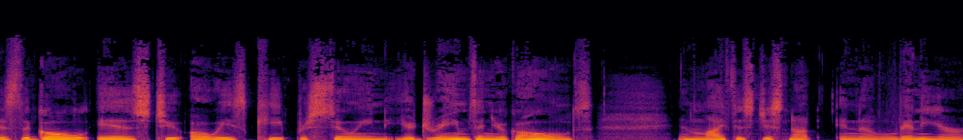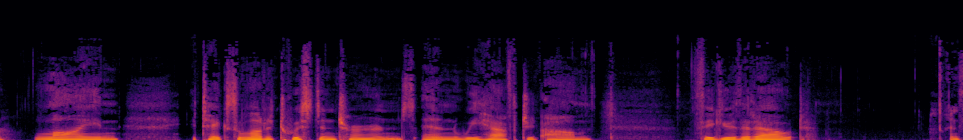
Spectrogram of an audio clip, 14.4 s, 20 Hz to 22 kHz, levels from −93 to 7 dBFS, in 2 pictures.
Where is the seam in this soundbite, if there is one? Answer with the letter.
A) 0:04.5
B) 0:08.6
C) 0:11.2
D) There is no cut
C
